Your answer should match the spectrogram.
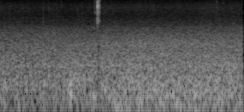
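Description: Steady wash of sea surf with some wind, and one brief faint click about a second in.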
